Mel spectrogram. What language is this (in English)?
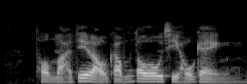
Cantonese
